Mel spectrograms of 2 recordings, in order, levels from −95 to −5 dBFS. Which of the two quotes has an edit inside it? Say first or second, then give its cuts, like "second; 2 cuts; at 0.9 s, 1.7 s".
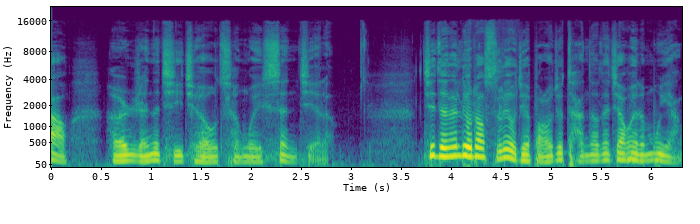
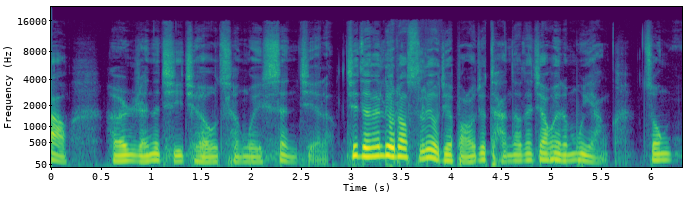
second; 1 cut; at 2.8 s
